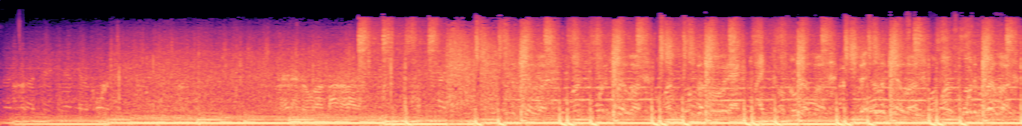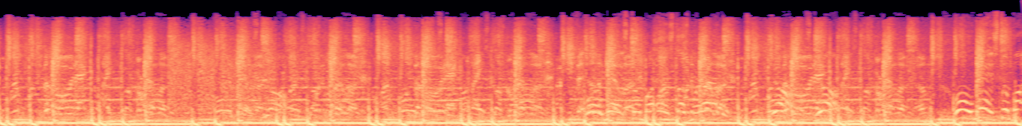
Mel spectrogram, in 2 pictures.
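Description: A rap track plays, starting with a thumping bass line before a rapped vocal enters over a steady, heavy beat that continues loudly to the end.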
